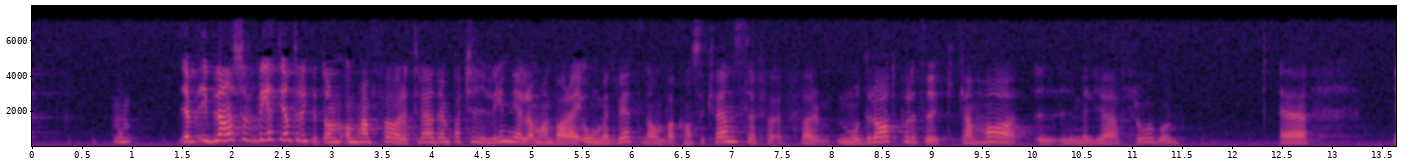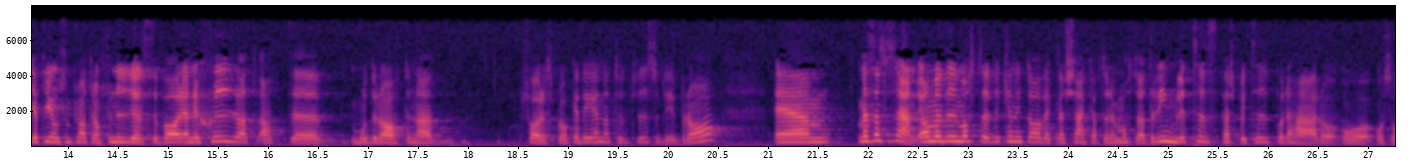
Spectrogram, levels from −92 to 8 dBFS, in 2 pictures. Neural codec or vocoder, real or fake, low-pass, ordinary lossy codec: none; real; 7.2 kHz; MP3, 48 kbps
